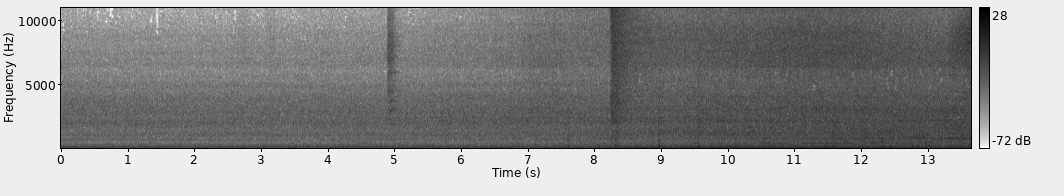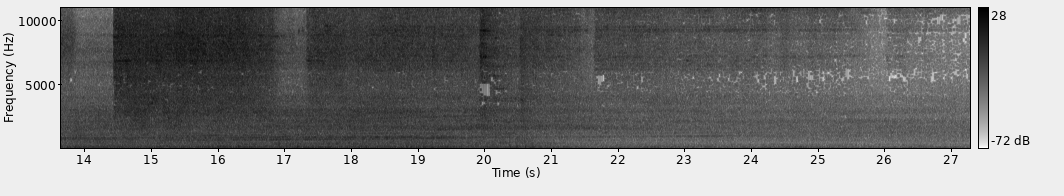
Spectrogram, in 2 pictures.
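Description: An NJ Transit commuter train rolling through the station, its rumble building for about ten seconds, staying loud, then easing off. A burst of hissing air comes about halfway through, and a faint whine falls in pitch.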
